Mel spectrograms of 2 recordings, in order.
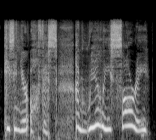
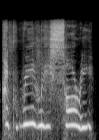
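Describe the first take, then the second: First: Put-on high, panicky girlish voice; nervous high little voice; timid young secretary. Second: High, slow, tiny mewed apology; secretary mewing an apology to her boss. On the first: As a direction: squeak out an anxious apology. Phoebe confessing to Ellen. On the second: A narrator's reading. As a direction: mew it out pitifully. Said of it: "Phoebe mewed".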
